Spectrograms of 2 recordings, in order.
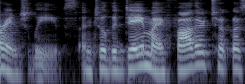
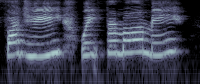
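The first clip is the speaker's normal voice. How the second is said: put-on very high, loud calling after a child; mother hollering; 6 dB louder than usual. Mother chasing Fudge in the park, high loud holler. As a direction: holler after the runaway toddler.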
